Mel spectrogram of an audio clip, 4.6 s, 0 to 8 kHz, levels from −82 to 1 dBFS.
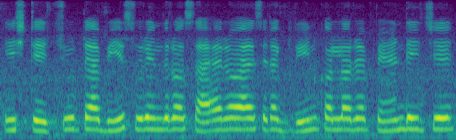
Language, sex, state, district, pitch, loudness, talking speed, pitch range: Odia, female, Odisha, Sambalpur, 235 Hz, -15 LUFS, 185 wpm, 220-240 Hz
